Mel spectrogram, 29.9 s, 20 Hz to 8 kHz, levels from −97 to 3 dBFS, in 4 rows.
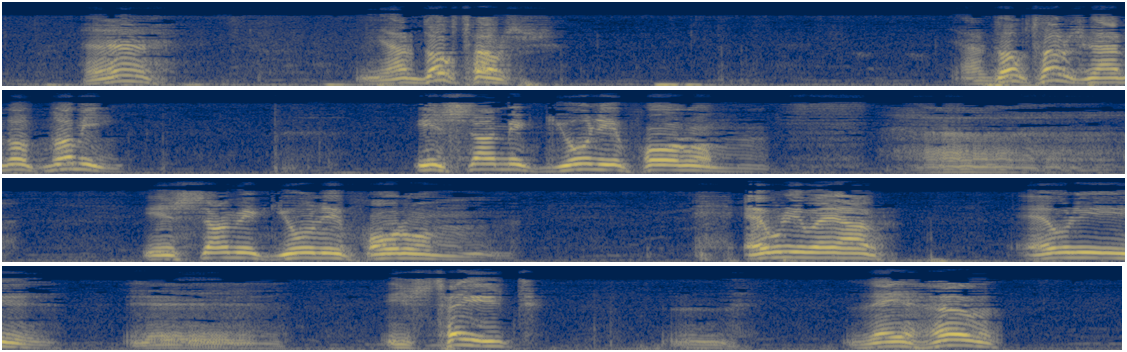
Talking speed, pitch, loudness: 45 wpm, 105 Hz, -24 LUFS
